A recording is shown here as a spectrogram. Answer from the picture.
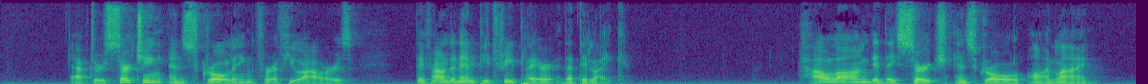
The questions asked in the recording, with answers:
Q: How long did they search and scroll online?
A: A few hours.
